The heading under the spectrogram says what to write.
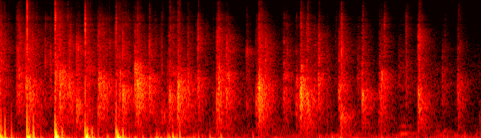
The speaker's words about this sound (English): So why don't we right now give a warm round of applause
